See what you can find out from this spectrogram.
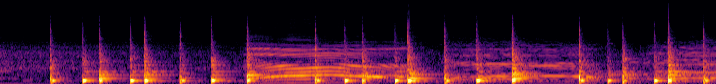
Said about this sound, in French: Meuh, meuh, les vaches se sont arrêtées. Meuh, meuh, pour regarder le train passer.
